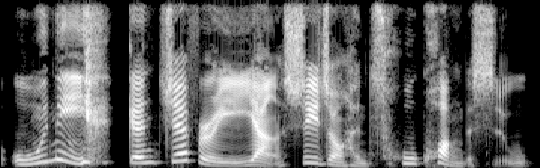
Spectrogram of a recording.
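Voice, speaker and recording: An actress with a Taiwanese Mandarin accent voicing a sarcastic, laughing young adult daughter in a radio drama. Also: female voice, mid-range voice, wildly swooping pitch, dry recording, studio quality. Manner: sarcastic, laughing, quick retorts.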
